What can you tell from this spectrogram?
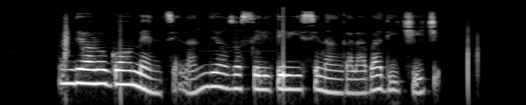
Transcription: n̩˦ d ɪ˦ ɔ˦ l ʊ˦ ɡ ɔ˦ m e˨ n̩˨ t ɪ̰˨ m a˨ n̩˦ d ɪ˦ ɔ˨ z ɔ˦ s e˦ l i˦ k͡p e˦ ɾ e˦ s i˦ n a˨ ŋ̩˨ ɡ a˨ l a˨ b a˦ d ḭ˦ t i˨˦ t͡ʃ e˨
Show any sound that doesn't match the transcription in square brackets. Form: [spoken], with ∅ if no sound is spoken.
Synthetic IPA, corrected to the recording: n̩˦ d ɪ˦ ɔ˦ [ɾ] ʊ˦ ɡ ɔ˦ m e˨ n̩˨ t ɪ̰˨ [n] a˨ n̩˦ d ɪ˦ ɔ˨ z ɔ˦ s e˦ l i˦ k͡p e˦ ɾ [i˦] s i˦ n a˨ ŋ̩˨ ɡ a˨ l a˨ b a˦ d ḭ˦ [t͡ʃ] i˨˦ t͡ʃ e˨

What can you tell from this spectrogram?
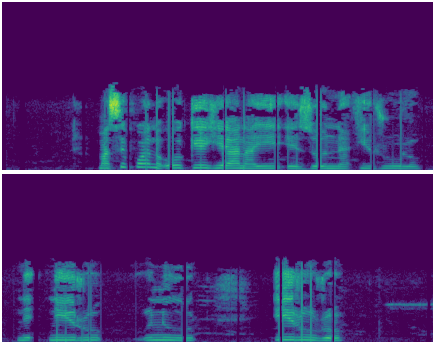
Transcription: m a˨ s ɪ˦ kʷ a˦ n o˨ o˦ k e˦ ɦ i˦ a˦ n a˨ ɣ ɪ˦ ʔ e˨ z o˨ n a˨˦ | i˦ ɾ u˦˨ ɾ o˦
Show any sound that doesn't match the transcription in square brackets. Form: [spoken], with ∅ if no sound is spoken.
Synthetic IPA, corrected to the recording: m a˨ s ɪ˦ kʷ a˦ n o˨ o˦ k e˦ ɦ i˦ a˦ n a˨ ɣ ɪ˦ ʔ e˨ z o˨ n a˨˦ | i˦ ɾ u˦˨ ɾ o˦

